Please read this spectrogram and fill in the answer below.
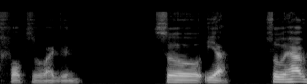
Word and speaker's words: Volkswagen: Toyota Honda and Volkswagen is not volx region is actually pronounced Fox wagen so yeah so we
